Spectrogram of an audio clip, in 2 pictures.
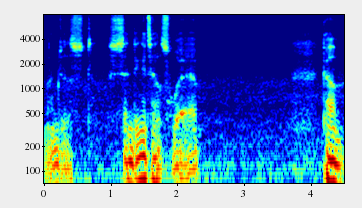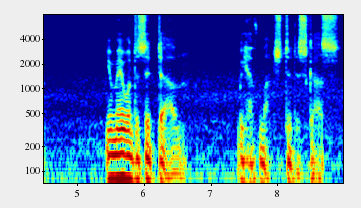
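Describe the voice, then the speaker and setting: A man playing a mysterious, courteous warlock of the woods in an audio roleplay, speaking in formal, archaic, measured phrases with a gravelly voice. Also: a bass voice, a little hiss or hum, exaggerated voice. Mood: secretive, calm, then courteous, composed. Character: mysterious, courteous forest-dwelling male warlock. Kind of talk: audio roleplay acting, addressing the listener.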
